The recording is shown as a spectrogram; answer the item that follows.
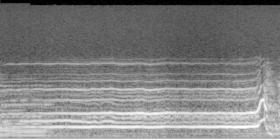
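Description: A man holding one long, high sung "ah" note with a slight waver, over a piano chord that dies away in the first second; the note swoops up and breaks off just before the end.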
